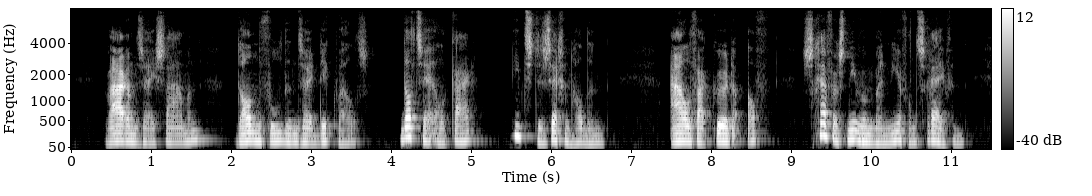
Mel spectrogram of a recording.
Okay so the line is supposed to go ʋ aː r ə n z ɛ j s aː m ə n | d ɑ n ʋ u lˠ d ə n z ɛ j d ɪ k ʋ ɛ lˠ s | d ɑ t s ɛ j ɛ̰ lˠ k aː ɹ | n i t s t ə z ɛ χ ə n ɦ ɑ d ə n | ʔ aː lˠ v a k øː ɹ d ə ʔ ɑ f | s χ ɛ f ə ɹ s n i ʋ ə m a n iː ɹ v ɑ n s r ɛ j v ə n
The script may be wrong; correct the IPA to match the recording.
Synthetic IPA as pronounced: ʋ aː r ə n z ɛ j s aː m ə n | d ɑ n v u lˠ d ə n z ɛ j d ɪ k ʋ ɛ lˠ s | d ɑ t s ɛ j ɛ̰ lˠ k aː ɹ | n i t s t ə z ɛ χ ə n ɦ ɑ d ə n | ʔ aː lˠ v a k øː ɹ d ə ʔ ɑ f | s χ ɛ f ə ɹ s n i ʋ ə m a n iː ɹ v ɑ n s r ɛ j v ə n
